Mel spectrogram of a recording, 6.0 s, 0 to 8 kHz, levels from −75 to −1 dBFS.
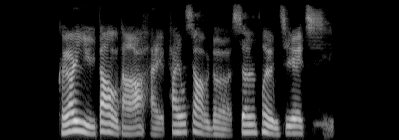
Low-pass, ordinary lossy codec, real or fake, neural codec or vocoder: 7.2 kHz; MP3, 48 kbps; fake; codec, 16 kHz, 1 kbps, FreqCodec, larger model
